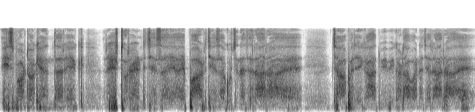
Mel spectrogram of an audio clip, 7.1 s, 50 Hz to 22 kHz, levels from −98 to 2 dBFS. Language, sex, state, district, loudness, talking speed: Hindi, male, Rajasthan, Jaipur, -24 LUFS, 220 wpm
